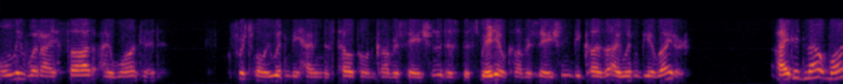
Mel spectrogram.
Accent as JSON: {"language": "English", "country": "Canada", "moved": "yes", "lives_now": "United States", "said": "I'm Canadian. I had no desire to move to the U.S. and live here. And here I have now been here since 1997."}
